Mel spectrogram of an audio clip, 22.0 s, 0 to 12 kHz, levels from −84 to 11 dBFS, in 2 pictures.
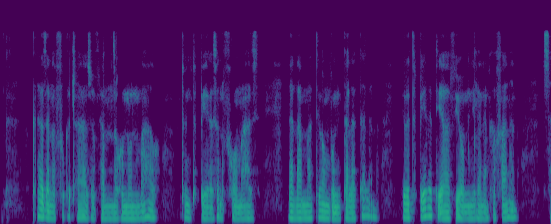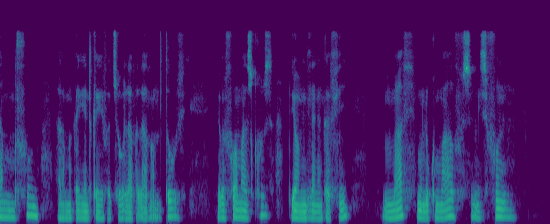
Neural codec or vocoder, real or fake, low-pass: codec, 16 kHz, 6 kbps, DAC; fake; 7.2 kHz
